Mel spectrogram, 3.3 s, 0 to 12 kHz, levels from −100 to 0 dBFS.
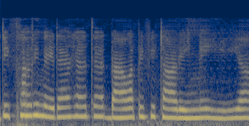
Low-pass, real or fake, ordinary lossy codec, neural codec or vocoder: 7.2 kHz; fake; none; codec, 16 kHz, 1.1 kbps, Voila-Tokenizer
